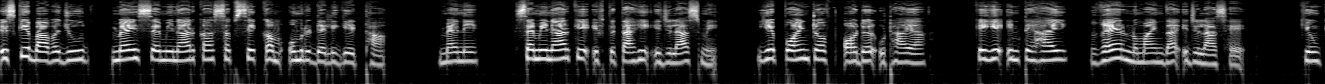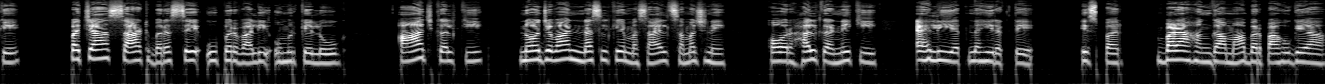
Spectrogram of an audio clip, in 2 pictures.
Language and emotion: Urdu, neutral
